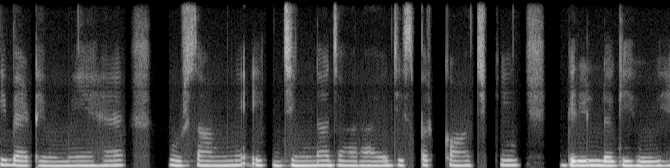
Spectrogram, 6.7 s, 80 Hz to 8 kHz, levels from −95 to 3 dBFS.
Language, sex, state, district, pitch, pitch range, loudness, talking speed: Hindi, female, Uttar Pradesh, Saharanpur, 215 Hz, 210-225 Hz, -18 LUFS, 160 wpm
